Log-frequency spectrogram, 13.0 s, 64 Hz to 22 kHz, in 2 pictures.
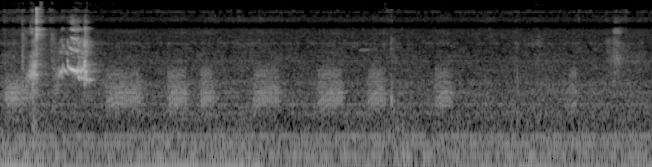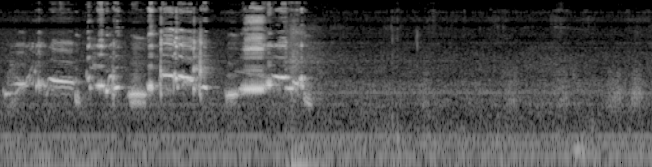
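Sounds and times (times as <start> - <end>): magpie calling and warbling: 0.0 - 4.6, 6.6 - 9.7.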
